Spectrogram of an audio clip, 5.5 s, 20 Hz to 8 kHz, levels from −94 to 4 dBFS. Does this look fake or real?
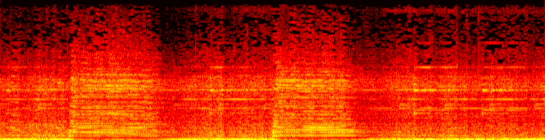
real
